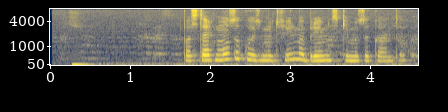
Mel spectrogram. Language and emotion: Russian, neutral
